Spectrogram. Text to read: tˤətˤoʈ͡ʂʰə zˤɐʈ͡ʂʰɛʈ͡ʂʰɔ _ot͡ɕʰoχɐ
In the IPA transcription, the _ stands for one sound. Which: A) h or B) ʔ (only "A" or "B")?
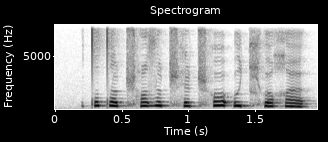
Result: B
